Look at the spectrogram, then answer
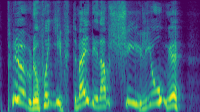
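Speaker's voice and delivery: very high, half-strangled, half-choked gasping. A woman who spat out a drink turns on the boy who brought it, gasping half-choked. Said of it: "gispet hun halvkvalt".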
